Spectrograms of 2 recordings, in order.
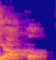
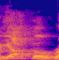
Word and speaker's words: Iocco: My wife's name is spelled I-O-C-C-O. And the Italian pronunciation is Iacco, but it's Americanized. It's Iacco. Like Y-A-K-O.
